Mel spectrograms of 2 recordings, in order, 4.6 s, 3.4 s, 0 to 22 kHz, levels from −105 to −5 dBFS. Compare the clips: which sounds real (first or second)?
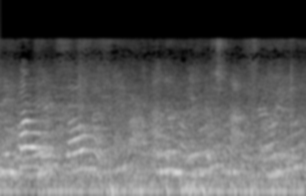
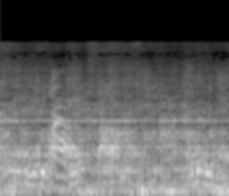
first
